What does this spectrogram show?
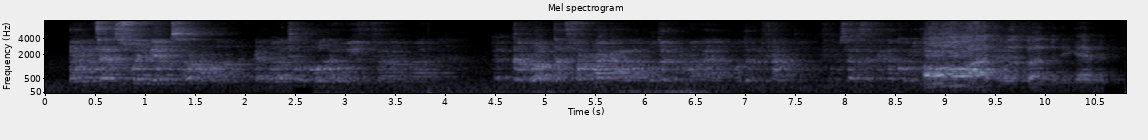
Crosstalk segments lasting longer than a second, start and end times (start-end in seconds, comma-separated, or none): none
